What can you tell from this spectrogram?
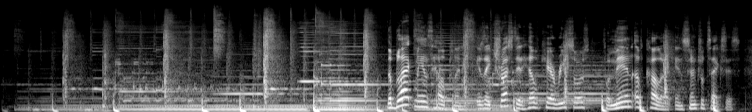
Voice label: Male Voice; Black Mens Health Clinic; PSA; Community Partners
